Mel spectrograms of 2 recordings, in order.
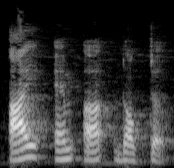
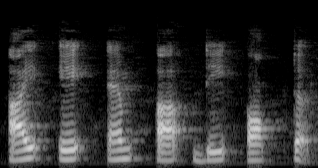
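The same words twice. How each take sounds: First: It is said in a normal, varied voice. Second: It is said in separated, evenly stressed syllables.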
